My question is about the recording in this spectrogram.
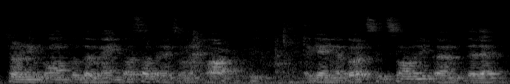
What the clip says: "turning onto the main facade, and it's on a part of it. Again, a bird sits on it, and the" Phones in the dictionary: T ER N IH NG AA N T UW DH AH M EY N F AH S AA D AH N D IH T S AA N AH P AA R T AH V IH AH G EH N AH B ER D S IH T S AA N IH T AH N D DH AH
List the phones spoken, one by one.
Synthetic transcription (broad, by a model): T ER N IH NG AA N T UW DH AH M EY N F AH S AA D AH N IH T S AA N AH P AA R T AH F IH AH G EH N AH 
